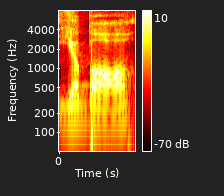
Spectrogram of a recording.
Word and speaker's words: Jabal: into these individual names now javal in the king james version that says jabal uh this is strong's concordance number 2989 and it is pronounced yabal there now if we've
